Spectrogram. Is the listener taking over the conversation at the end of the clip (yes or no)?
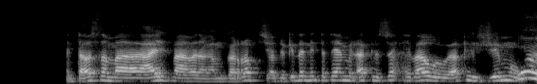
yes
